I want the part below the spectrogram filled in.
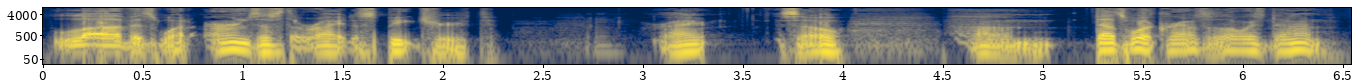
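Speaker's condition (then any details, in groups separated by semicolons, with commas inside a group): Spasmodic dysphonia; voice issue, asks listeners to excuse voice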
